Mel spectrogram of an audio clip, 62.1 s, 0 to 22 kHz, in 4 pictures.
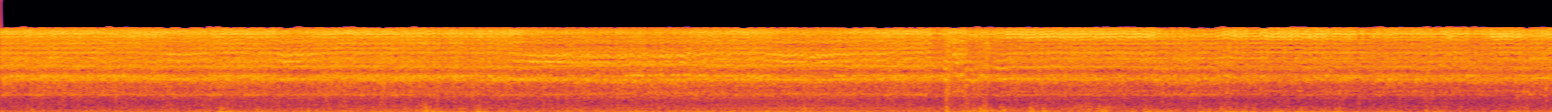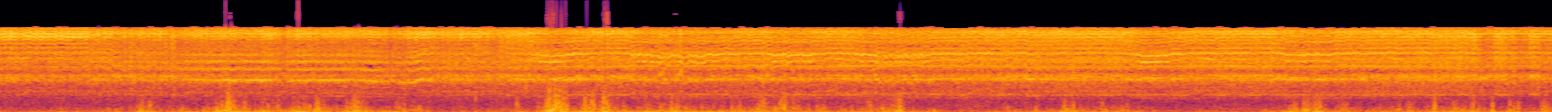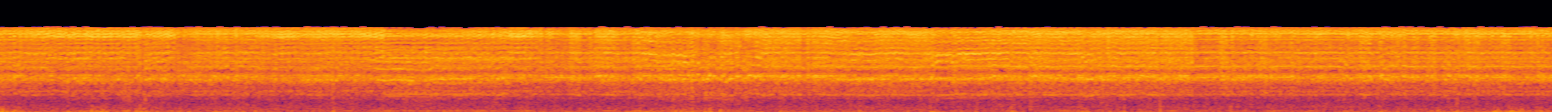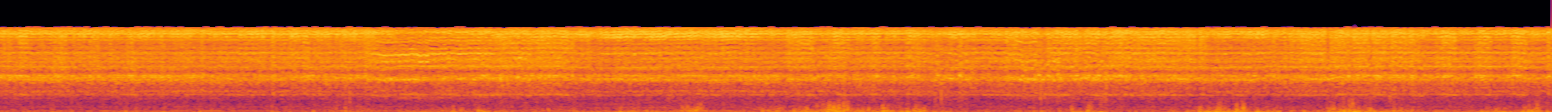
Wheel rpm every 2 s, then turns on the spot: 160, 160, 160, 160, 170, 170, 170, 170, 160, 150, 160, 160, 170, 160, 160, 170, 160, 160, 160, 160, 160, 170, 170, 170, 170, 170, 160, 170, 160, 160, 170.
none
